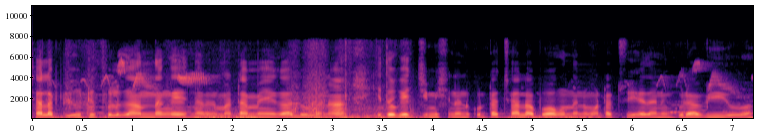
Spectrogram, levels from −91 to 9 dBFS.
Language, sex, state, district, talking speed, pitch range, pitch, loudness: Telugu, male, Andhra Pradesh, Annamaya, 140 wpm, 105-120 Hz, 110 Hz, -22 LUFS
